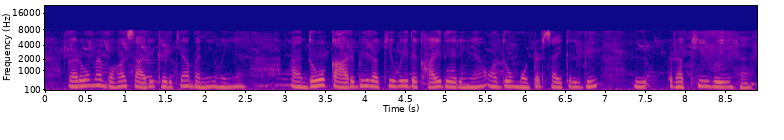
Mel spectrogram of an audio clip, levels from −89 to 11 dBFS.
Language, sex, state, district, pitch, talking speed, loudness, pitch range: Hindi, female, Bihar, Gopalganj, 205 Hz, 175 wpm, -38 LUFS, 195-220 Hz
